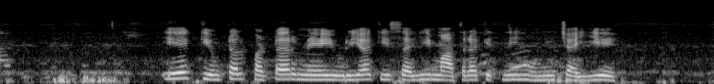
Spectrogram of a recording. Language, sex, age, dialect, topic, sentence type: Hindi, female, 31-35, Marwari Dhudhari, agriculture, question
